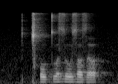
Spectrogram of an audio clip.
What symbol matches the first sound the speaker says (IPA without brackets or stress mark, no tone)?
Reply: ǀʰ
